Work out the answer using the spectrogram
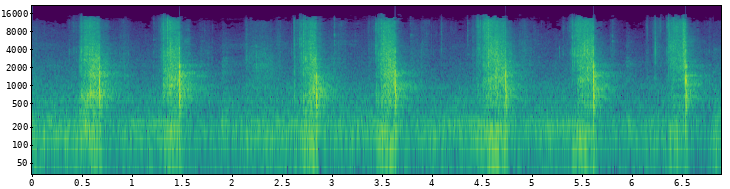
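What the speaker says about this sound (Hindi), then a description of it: "तो बड़े बड़े रफली काट लें" Vegetables for a soup are roughly chopped into large pieces with a knife on a cutting board, eight loud, crisp thuds at a steady, unhurried pace, close up with no talking.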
